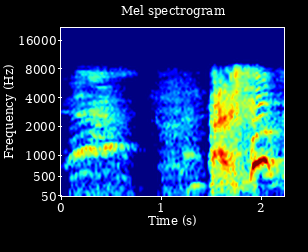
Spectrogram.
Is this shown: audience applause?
no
